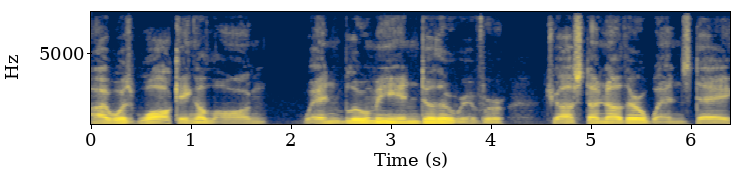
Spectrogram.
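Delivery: low, gloomy, glum donkey voice. Speaker attempts Eeyore's voice after admitting it can't be done justice, Eeyore voice. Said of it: "I can try, though".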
